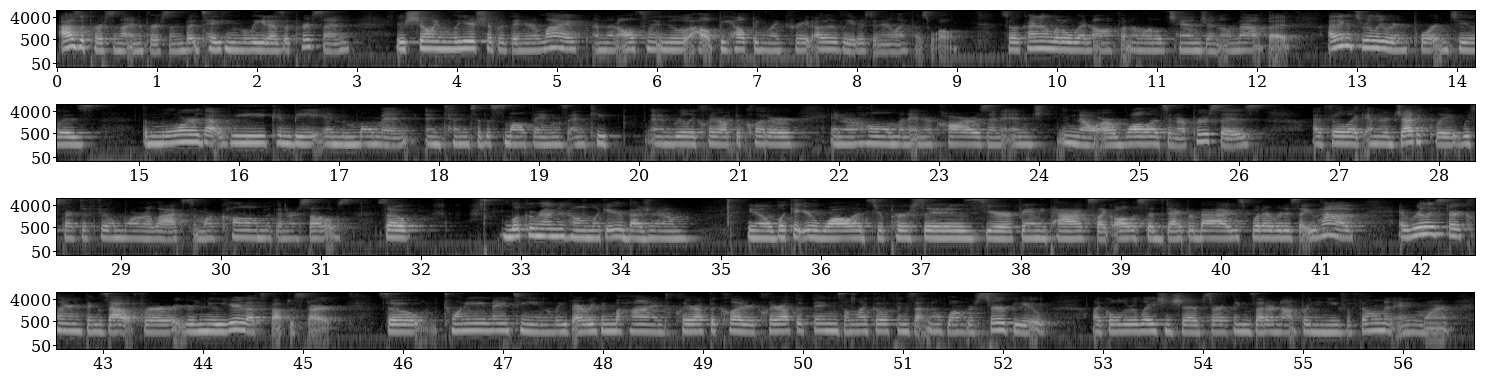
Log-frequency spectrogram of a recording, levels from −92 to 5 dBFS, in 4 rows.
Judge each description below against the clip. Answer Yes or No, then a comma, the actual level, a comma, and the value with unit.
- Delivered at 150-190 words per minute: No, fast, 205 wpm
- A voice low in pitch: No, high, 195 Hz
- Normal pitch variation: No, narrow, 1.3 semitones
